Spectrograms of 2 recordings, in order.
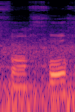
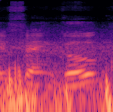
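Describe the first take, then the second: First: The name is pronounced the Dutch way. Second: The name is pronounced the English way. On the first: This is how locals say it. "the Dutch pronunciation is Van Gogh" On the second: This is how visitors usually say it. "you guys probably say Van Gogh"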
